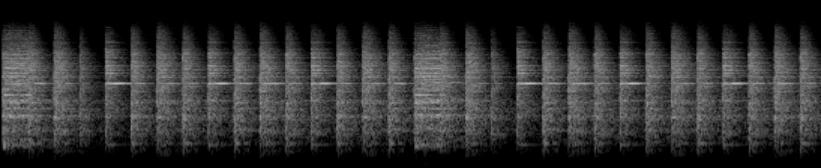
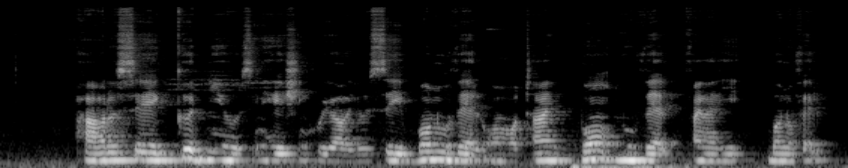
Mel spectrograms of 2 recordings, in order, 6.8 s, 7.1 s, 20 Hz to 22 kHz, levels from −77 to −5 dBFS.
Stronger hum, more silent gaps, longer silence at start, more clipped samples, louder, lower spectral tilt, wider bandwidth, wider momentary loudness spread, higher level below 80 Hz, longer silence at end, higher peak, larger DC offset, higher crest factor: neither; neither; second, 0 s vs 0.15 s; neither; about the same, -27 LUFS vs -25 LUFS; second, 6 dB/octave vs -6.5 dB/octave; second, 16.5 kHz vs 19 kHz; second, 4 LU vs 10 LU; second, under -90 dBFS vs -44 dBFS; second, 0 s vs 0.15 s; second, -16 dBFS vs -10 dBFS; neither; about the same, 14 dB vs 16 dB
